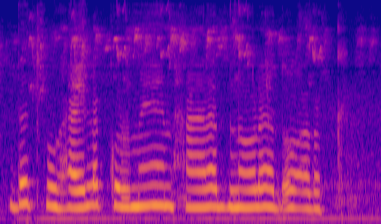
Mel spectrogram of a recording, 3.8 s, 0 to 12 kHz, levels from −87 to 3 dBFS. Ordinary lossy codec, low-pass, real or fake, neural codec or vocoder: none; none; real; none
